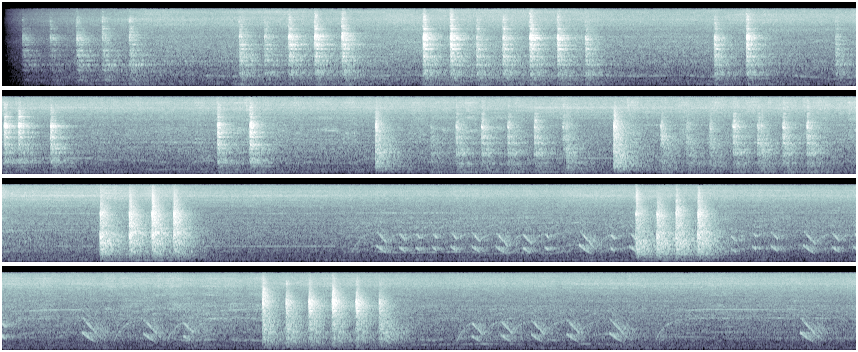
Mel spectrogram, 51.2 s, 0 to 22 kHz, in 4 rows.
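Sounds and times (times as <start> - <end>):
industrial factory: 0.1 - 51.2.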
